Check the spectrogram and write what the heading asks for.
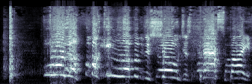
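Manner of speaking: high, loud, slow pleading yell; exasperated shout. Acted. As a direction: yell it in mock despair. Begging co-host to move on.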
